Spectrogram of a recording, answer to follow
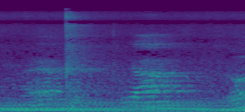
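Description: Pomeranian puppy whining: two short high cries, the second and louder about one and a half seconds in, over a steady low hum.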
